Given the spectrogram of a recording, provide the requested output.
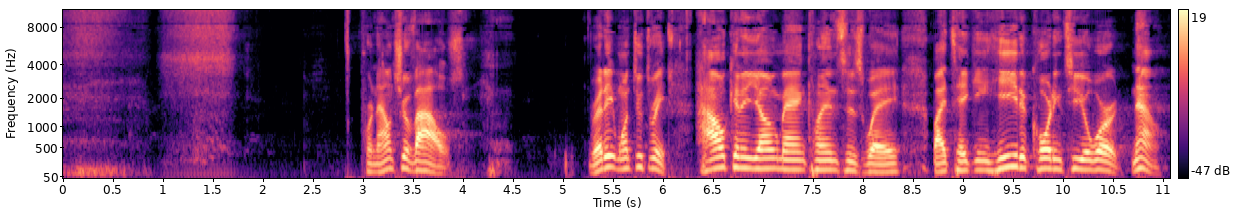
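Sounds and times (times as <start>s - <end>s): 
church congregation inhaling together during a service: 0.0s - 1.9s
speech: 3.0s - 4.4s, 5.3s - 11.0s.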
